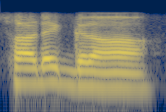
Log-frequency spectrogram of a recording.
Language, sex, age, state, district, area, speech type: Dogri, male, 18-30, Jammu and Kashmir, Kathua, rural, conversation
